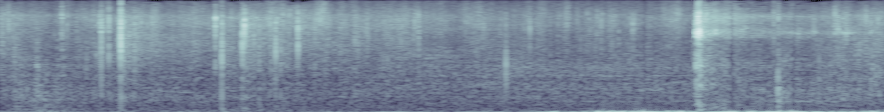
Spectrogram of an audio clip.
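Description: Hands crushing and squeezing plain white gym chalk mixed with baby powder: soft crumbling with scattered sharp crunches, the loudest about three and a half seconds in. From about three seconds a low rumble joins and the sound gets much louder.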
